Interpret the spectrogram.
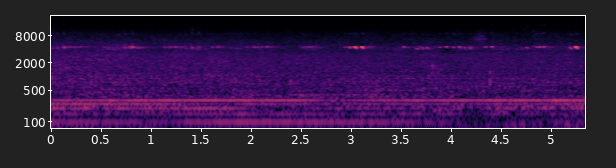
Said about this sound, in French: Les grillons, c'est par là, c'est ça? Les grillons étaient là, mais il y en a là aussi. Il y en a là.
